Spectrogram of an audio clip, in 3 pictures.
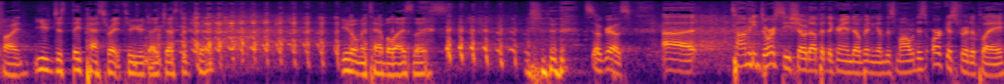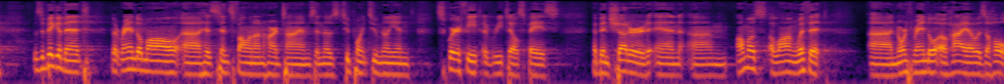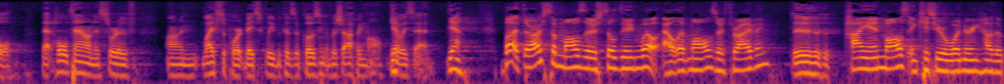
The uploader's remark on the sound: Live from San Francisco. In this show recorded live on January 5, 2017 at San Francisco’s Castro Theatre.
